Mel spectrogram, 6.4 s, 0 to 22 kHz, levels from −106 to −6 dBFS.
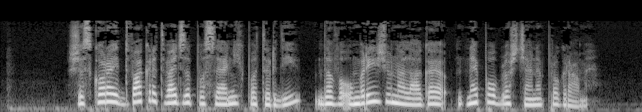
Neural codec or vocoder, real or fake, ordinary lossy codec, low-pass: none; real; MP3, 48 kbps; 19.8 kHz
